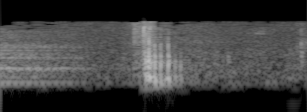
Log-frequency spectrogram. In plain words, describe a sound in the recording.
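A television clicks off.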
